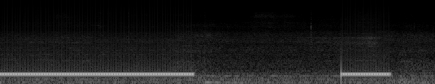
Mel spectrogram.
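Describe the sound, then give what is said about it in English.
A telephone ringback tone sounds on an outgoing call: a steady, even tone holds for about two seconds, then pauses before a second, shorter burst of the same tone begins. “Leave him a voicemail. I'll leave him a voicemail. Come on, Jeff. Come through.”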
